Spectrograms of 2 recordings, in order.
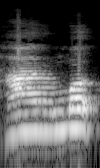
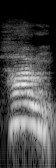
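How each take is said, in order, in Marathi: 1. शब्द एका एका ध्वनीनुसार सावकाश ओढून म्हटला जातो. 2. शब्द एकाच दमात पटकन म्हटला जातो. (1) "हार्म असं नाही करायचं" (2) "हार्म पटकन उच्चार करायचा आहे"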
